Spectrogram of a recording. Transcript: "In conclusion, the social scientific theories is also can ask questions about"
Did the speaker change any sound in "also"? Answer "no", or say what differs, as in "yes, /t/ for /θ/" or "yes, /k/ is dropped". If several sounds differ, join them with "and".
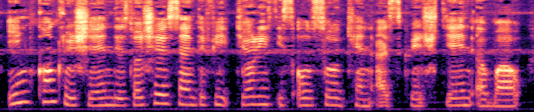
no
